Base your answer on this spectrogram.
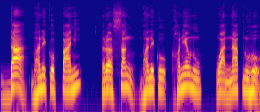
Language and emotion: Nepali, neutral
